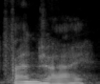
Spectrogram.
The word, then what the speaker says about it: fungi: That's how she pronounced it, so I'm sticking to it, fungi.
